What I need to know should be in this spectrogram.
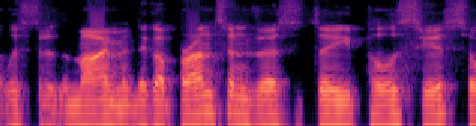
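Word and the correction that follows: Du Plessis: or whatever they're pronouncing it. – Duplessis, yep. – Duplessis, sorry, yep.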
